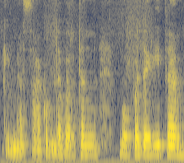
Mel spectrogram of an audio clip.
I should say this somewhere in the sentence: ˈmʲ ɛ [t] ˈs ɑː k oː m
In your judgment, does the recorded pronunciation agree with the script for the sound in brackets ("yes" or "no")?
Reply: no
